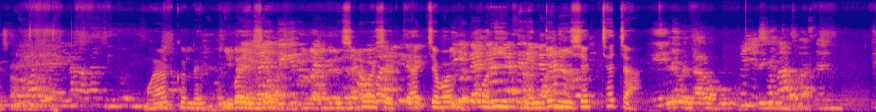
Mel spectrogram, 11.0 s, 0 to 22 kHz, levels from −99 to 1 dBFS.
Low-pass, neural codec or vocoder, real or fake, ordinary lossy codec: none; vocoder, 44.1 kHz, 128 mel bands every 512 samples, BigVGAN v2; fake; none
